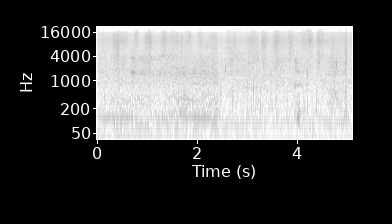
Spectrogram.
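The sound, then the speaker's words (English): Footsteps walk along an estate road toward a central green, soft, steady steps heard faintly over constant outdoor background noise. “Now we're going to walk up to the central green space in the estate called Willow Green.”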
